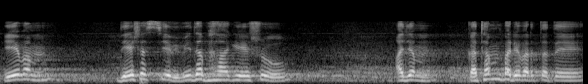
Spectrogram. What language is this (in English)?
Sanskrit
